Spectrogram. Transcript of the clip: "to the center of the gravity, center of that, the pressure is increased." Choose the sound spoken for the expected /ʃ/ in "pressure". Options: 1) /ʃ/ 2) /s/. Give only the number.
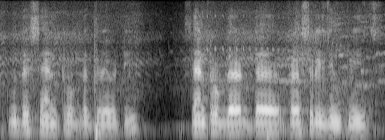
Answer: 2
